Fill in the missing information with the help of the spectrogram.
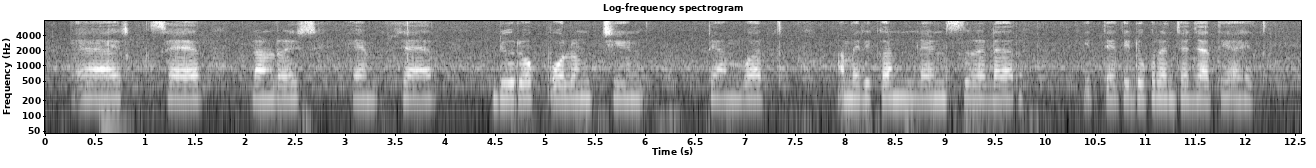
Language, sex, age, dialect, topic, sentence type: Marathi, female, 25-30, Standard Marathi, agriculture, statement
